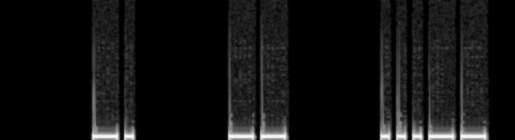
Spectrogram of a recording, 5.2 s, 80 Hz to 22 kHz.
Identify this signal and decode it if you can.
Morse code, heard as a keyed tone, about 15 wpm, 700 Hz. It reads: N M 3
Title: USA Call Signs - 4 Characters - 4x Character Spacing - 15wpm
